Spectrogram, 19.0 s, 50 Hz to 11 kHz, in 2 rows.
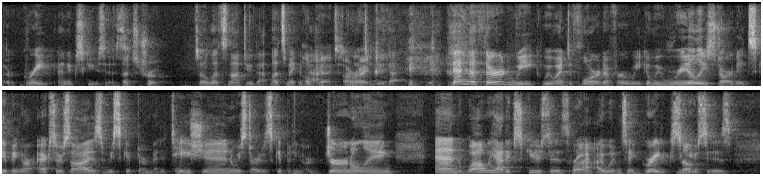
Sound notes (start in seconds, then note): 4.5 laughs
